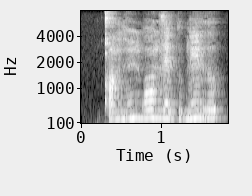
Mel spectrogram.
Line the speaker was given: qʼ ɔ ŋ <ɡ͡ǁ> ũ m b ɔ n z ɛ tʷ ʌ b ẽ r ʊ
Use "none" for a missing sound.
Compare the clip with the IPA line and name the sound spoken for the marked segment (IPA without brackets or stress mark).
ɡ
